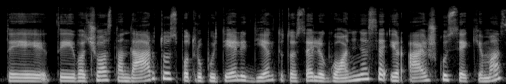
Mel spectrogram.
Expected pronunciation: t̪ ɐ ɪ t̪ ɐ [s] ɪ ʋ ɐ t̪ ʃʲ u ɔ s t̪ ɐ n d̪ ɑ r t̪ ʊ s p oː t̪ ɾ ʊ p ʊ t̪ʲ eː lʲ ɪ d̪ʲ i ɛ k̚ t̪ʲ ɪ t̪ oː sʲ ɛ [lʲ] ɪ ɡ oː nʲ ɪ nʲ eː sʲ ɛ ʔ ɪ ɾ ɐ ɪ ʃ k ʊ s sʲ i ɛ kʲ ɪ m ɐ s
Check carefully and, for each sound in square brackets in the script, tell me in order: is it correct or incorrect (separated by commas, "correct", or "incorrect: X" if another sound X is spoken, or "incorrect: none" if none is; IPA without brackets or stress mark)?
incorrect: none, correct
